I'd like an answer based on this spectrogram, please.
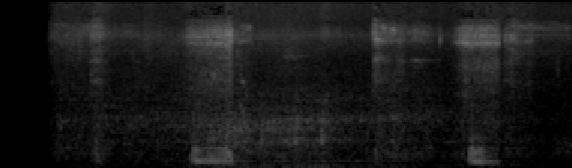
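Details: Ramon, a sleeping baby Beagle, snoring softly: a few short, low rasping snores at uneven intervals with faint breathy hiss between them.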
